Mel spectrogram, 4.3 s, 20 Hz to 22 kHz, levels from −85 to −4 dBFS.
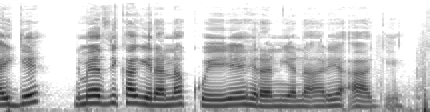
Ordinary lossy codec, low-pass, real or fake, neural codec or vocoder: none; 19.8 kHz; real; none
